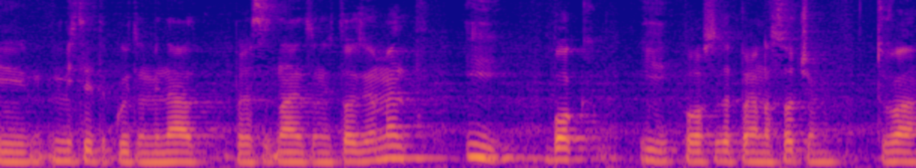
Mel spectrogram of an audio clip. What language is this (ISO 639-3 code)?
bul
